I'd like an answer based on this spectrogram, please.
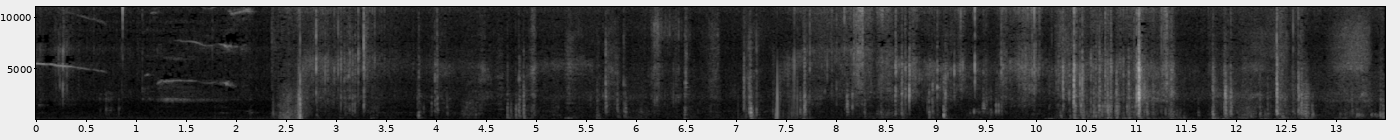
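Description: A person climbing a telescopic aluminium ladder and getting into a rooftop tent: irregular knocks, clicks and rustling, with a sharp knock about two and a half seconds in and another near eleven seconds. A few faint high chirps sound in the first two seconds.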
